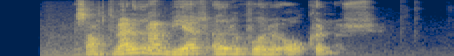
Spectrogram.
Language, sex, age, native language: Icelandic, male, 60-69, Icelandic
